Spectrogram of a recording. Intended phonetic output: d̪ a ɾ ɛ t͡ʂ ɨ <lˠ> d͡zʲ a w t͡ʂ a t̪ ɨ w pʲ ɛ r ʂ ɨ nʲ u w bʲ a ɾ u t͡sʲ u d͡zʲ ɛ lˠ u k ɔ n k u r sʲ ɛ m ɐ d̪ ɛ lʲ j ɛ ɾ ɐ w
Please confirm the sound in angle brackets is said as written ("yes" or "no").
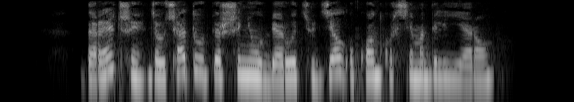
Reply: no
